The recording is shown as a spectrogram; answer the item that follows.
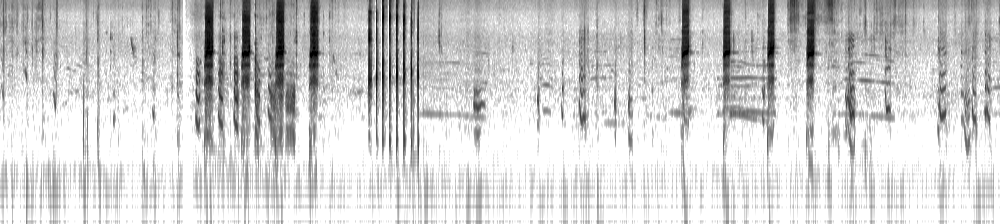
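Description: Grey francolin calling: four loud, sharp calls about three-quarters of a second apart, then a quick run of about ten short notes, and after a pause another four sharp calls.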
